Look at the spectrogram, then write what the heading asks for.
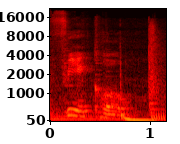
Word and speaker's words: vehicle: So the other one is vehicle. Vehicle, not vehicle. Vehicle. No. You see some people, they pronounce it as vehicle. That's not the correct pronunciation of this word. It's vehicle. Vehicle.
